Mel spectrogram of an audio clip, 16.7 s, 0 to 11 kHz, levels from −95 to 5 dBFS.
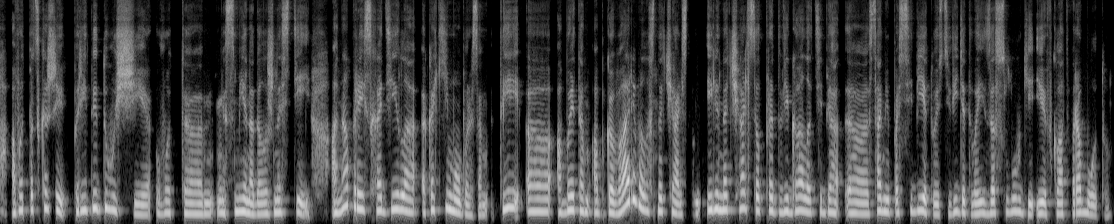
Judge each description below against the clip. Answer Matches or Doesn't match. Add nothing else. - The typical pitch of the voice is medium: Matches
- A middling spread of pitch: Matches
